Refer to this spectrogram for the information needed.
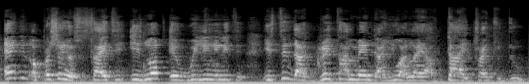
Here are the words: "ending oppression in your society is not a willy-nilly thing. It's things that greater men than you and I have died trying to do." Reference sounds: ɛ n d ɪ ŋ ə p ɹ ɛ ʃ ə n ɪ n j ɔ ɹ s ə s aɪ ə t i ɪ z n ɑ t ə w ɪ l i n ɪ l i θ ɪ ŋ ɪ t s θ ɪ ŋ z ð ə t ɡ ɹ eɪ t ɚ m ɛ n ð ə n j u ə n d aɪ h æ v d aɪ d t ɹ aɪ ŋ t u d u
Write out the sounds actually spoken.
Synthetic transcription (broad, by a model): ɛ n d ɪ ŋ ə p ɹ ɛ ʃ ɪ n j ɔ s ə s aɪ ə t i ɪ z n ɑ t ə w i l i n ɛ n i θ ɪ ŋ ɪ t s t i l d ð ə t ɡ ɹ eɪ t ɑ m ɛ n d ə n j u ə n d aɪ h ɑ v d aɪ d t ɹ aɪ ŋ t u d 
